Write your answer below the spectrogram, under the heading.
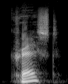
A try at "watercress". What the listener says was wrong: Watercress. Cress. C-R-E-S-S. Water, not tea. Cress. No tea.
